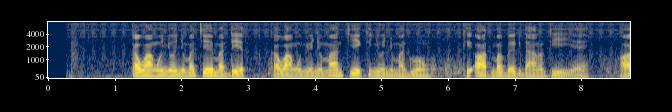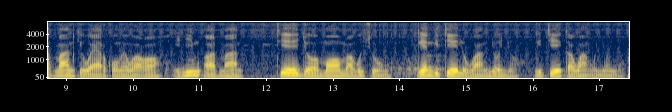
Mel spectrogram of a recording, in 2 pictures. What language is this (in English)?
Acoli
